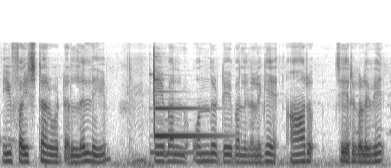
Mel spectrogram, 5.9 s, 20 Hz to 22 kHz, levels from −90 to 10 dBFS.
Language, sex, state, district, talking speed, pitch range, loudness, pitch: Kannada, female, Karnataka, Koppal, 125 wpm, 160-190 Hz, -18 LUFS, 175 Hz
